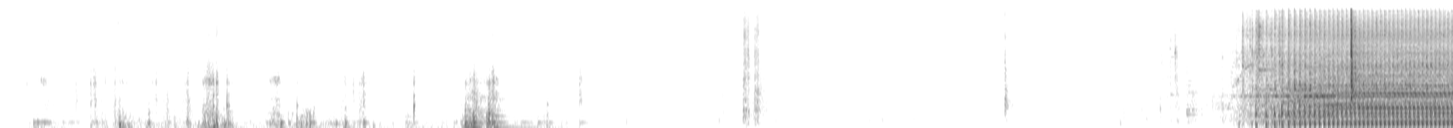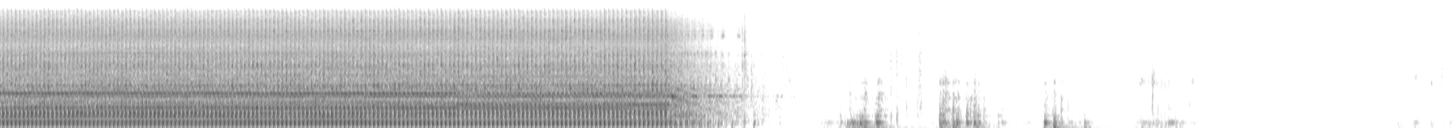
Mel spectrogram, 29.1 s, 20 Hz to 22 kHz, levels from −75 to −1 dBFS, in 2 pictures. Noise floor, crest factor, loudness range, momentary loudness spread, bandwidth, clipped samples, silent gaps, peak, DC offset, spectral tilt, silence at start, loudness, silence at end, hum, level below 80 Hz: -81 dBFS; 32 dB; 24 LU; 23 LU; 17 kHz; under 0.1%; none; -2 dBFS; under 0.1%; -3 dB/octave; 1.2 s; -29 LUFS; 3.95 s; none; -58 dBFS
